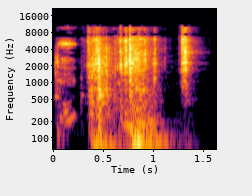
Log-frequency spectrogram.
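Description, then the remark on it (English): A locked backstage door is forced open with a loud crashing burst and heavy thud, followed by a shorter second bang before it falls quiet. “It's locked. Well, I have to break it in.”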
